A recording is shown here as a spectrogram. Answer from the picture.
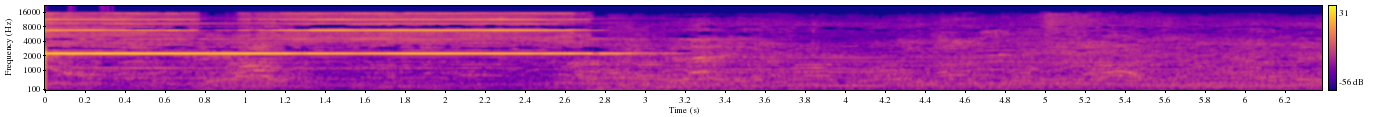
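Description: Loud, steady high-pitched whistle of PA microphone feedback that cuts off suddenly about three seconds in. A low steady hum and faint voices follow.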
